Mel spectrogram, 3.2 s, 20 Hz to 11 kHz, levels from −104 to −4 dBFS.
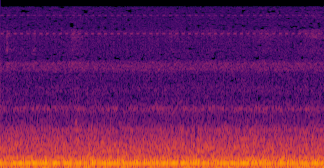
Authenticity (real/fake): real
